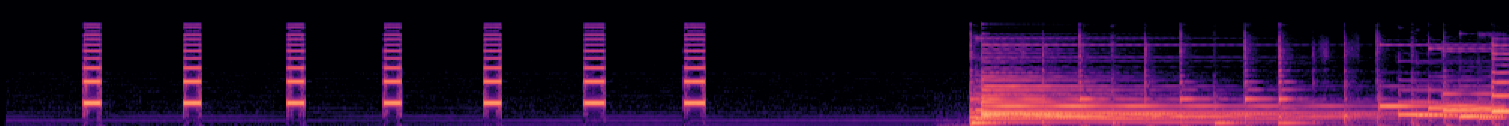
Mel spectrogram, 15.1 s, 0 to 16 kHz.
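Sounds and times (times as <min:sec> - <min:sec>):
short electronic countdown beeps: 0:00.8 - 0:01.0, 0:01.8 - 0:02.0, 0:02.9 - 0:03.1, 0:03.8 - 0:04.0, 0:04.8 - 0:05.1, 0:05.8 - 0:06.1, 0:06.8 - 0:07.1.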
